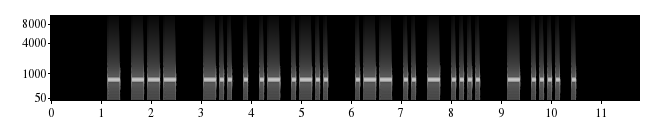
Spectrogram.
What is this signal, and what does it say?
Morse code, heard as a keyed tone, about 15 wpm, 700 Hz. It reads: TO DEAL WITH THE
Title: Sets of 4 Words 15wpm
